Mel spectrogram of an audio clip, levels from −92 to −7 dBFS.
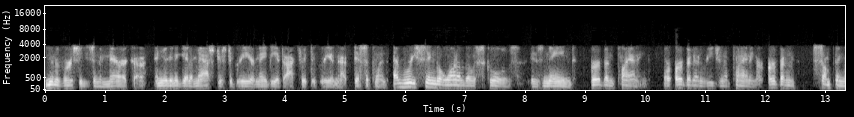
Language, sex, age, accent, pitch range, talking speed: English, male, 50-69, American, 85-115 Hz, 165 wpm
